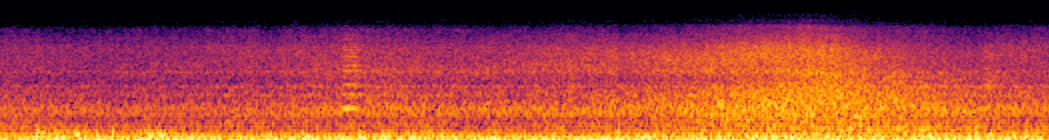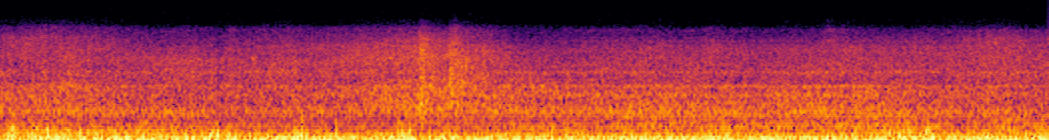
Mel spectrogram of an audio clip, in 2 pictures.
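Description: Steady low rumble of wind and road noise on a microphone riding along a road in a moving vehicle. A hiss swells and fades about four seconds in, and a fainter one comes near the end.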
